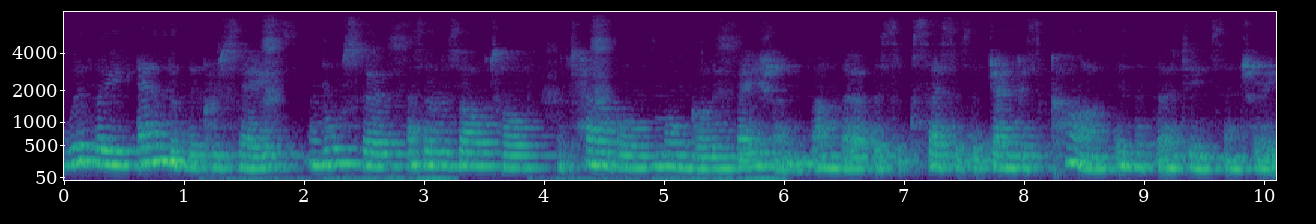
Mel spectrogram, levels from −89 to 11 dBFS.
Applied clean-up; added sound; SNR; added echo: neural separator model SepFormer DNS4.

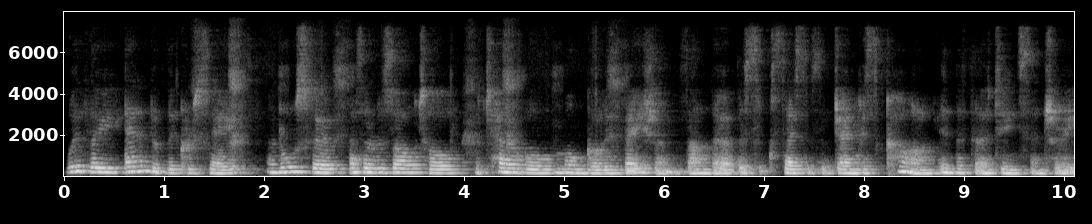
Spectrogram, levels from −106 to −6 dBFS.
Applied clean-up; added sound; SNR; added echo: neural mask model DeepFilterNet 3.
